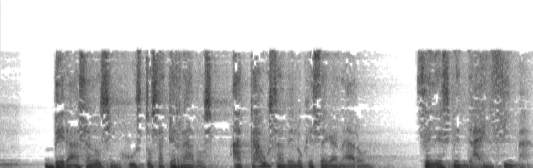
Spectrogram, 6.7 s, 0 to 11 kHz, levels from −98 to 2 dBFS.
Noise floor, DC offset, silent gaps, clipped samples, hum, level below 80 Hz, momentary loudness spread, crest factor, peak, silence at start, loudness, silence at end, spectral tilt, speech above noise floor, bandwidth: -44 dBFS; under 0.1%; none; under 0.1%; none; -48 dBFS; 10 LU; 18 dB; -6 dBFS; 0 s; -23 LUFS; 0 s; -4 dB/octave; 21 dB; 8 kHz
